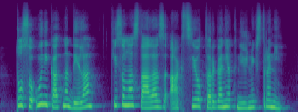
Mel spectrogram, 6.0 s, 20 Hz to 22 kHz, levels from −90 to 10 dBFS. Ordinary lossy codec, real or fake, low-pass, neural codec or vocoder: none; fake; 19.8 kHz; autoencoder, 48 kHz, 32 numbers a frame, DAC-VAE, trained on Japanese speech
